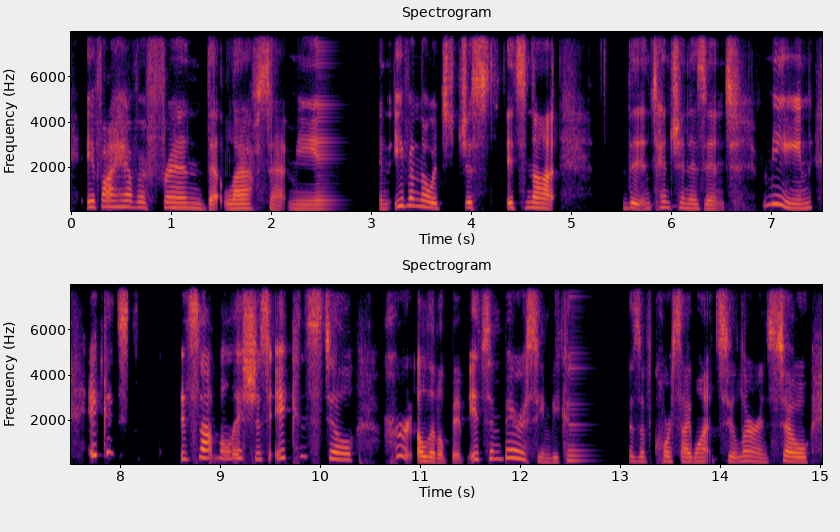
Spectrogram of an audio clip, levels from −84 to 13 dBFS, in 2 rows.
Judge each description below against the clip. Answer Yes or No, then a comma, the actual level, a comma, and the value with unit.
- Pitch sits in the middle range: No, high, 220 Hz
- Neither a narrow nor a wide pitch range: No, wide, 6.8 semitones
